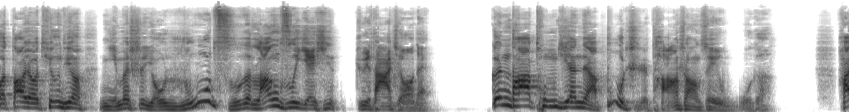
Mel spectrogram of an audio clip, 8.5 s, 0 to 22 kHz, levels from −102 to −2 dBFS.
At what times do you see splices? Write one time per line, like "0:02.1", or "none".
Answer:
0:03.4
0:04.5

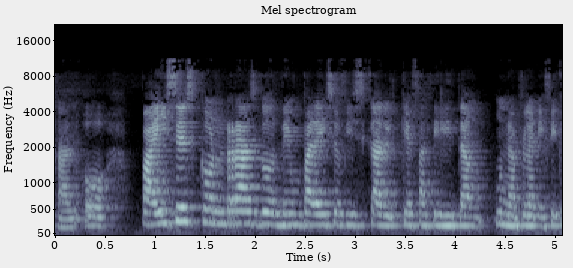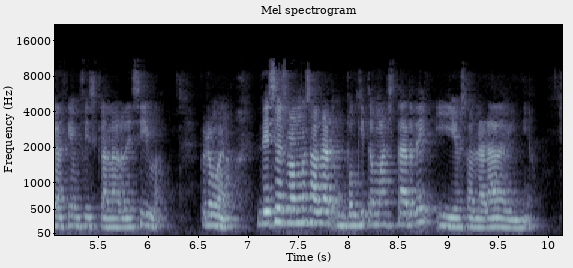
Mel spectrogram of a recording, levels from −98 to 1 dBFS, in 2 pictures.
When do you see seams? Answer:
none

